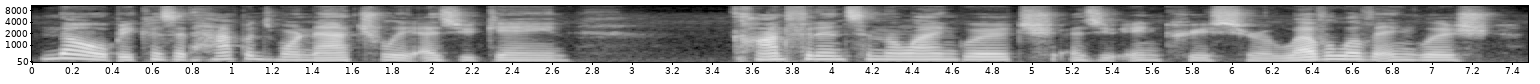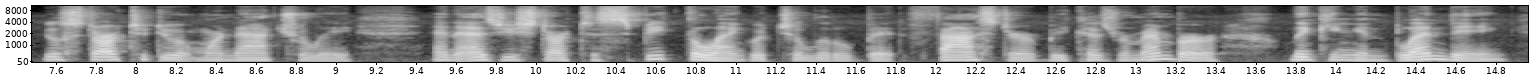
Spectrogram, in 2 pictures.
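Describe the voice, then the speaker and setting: Speaking at a moderate pace in a low-sitting voice, an ESL teacher with a neutral American accent earnestly walks learners through an online English lesson. She repeats important advice to drive it home, and there's no room sound.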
